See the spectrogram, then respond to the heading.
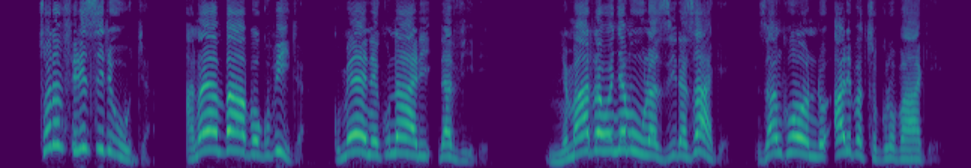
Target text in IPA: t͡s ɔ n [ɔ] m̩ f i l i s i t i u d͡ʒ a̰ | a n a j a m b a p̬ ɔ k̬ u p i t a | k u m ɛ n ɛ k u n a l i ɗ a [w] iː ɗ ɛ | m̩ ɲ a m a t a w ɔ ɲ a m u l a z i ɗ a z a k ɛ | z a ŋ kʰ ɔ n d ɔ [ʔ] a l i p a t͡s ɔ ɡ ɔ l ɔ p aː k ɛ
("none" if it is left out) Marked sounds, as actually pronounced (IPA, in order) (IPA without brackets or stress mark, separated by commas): ɔ, v, ʔ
